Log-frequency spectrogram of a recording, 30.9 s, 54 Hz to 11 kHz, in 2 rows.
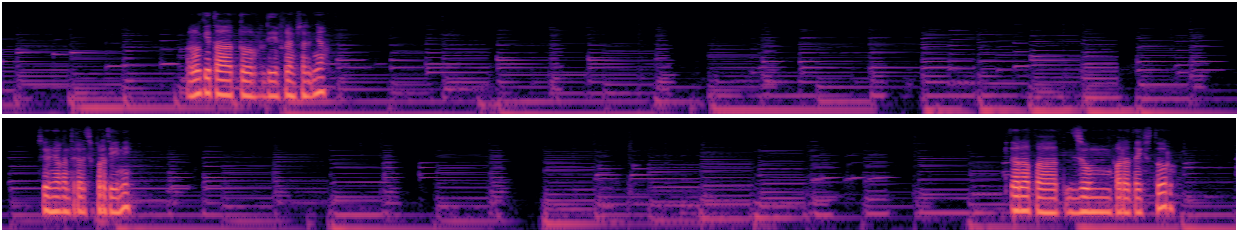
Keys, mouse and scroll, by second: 1.4-4.4 drag, 5.9 click, 6.7 click, 7.5-8.8 drag, 9.5 click, 10.3-10.6 drag, 10.6 space, 11.6 space, 12.0-12.8 middle drag, 12.8-13.2 scroll up 2, 13.2-14.9 middle drag, 14.9 click, 15.8 scroll down 2, 16.1 middle click, 17.1-17.8 drag, 17.8 z, 18.9 click, 19.4 middle click, 20.3 z, 20.7 scroll down 2, 20.9 middle click, 21.4 z, 23.3-24.5 drag, 25.0 space, 26.8 space, 27.7-30.7 drag.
